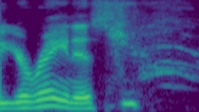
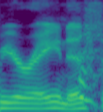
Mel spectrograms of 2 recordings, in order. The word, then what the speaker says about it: Uranus: in the store and employ says welcome to Uranus and their slogan is the best fudge comes from Uranus and that is how it's pronounced I didn't know that unbelievable Uranus Missouri is two hours Southwest of of us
